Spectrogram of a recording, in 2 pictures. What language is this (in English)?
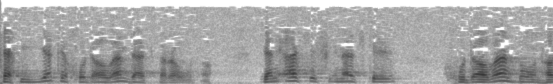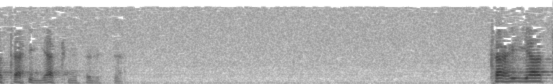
Persian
